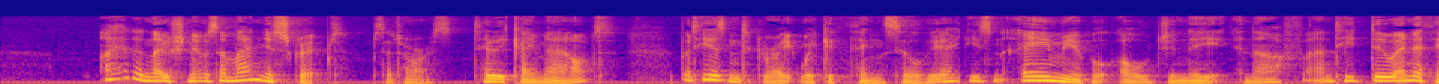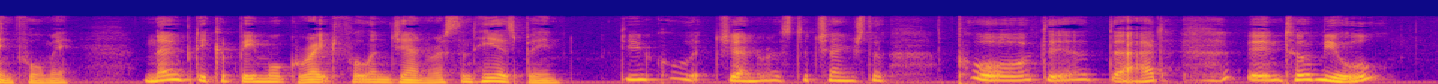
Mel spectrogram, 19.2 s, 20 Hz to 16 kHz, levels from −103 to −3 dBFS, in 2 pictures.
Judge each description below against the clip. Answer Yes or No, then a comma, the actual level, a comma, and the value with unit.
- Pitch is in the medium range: Yes, medium, 145 Hz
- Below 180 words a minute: No, average, 185 wpm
